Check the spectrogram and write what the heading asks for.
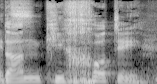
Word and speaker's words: Don Quixote: which is the musical version of Don Quixote, which is where the phrase "they might be giants" originates. – Don Quixote. – Yeah, that's the thank you. – The correct pronunciation.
